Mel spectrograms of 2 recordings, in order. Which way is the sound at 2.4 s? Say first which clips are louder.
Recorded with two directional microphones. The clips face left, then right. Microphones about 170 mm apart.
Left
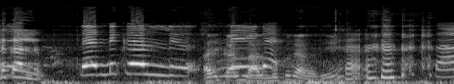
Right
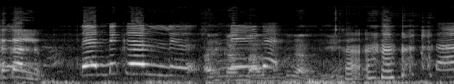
Left 3 dB; 35° left (ahead or behind).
